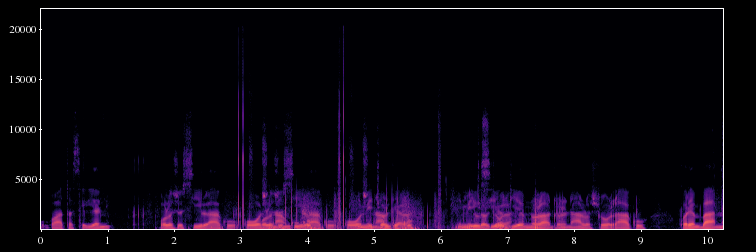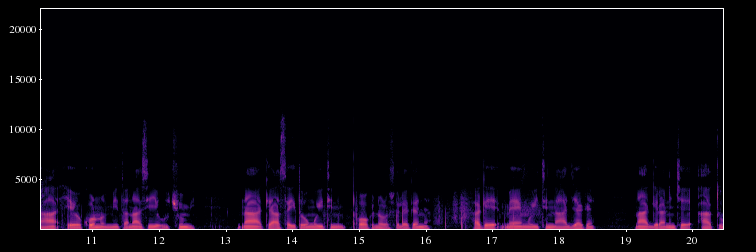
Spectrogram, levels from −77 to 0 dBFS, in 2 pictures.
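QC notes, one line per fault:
2.89–7.11 s: doubled audio track. The speech repeats about one and a half seconds late at roughly equal level with no room colour, likely from a second, slower capture path.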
